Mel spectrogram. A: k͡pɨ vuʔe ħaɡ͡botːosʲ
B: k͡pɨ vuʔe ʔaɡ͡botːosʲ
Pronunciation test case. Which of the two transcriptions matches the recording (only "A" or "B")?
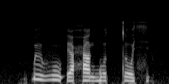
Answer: A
